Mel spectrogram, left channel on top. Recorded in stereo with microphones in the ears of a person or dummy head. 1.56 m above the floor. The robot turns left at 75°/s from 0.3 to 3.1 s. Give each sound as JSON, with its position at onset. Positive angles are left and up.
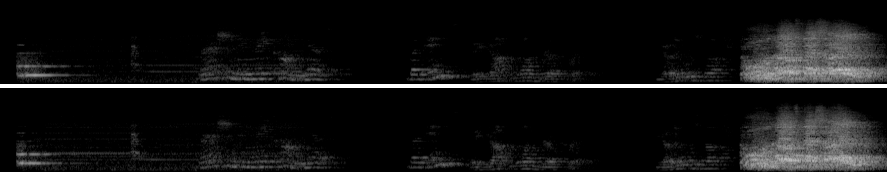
{"t": 0.2, "sound": "dishes clattering", "side_deg": 5, "distance_m": 1.1}
{"t": 1.9, "sound": "a woman speaking", "azimuth_deg": -155, "distance_m": 0.7}
{"t": 4.7, "sound": "a man speaking", "side_deg": -60, "distance_m": 1.9}
{"t": 7.4, "sound": "a shout", "side_deg": -50, "distance_m": 0.6}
